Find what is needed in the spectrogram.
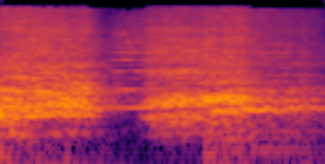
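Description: An animal roar sound effect over music, heard as two loud roars: one at the start and another from about a second in, with a short break between them.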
